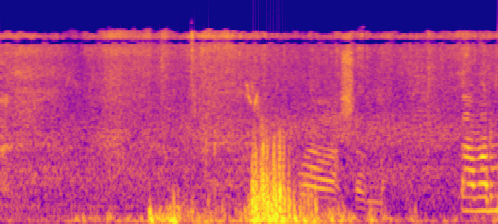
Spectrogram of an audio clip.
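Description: Leaves rustle as a man shakes a pulled plant.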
